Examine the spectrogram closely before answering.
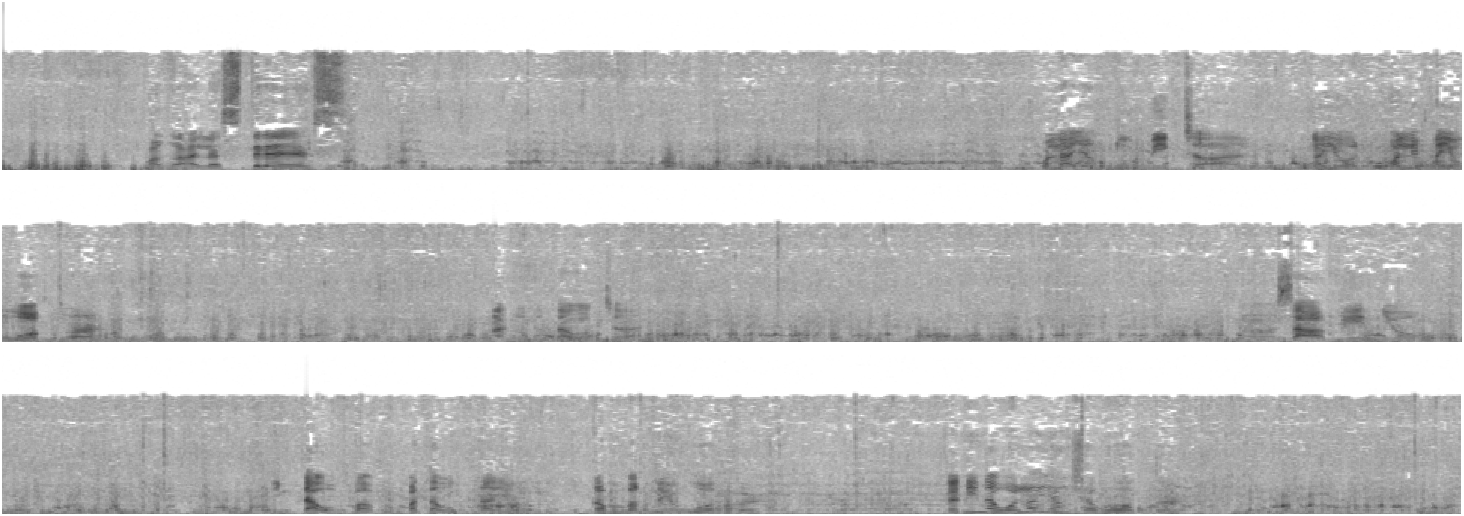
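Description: Water laps gently against rocks at the shore.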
